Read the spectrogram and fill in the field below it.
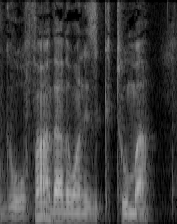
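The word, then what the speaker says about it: קטומה: So this one level is gufa, the other one is ktuma. Ktuma with kuf and tet, ketuma in the correct pronunciation.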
